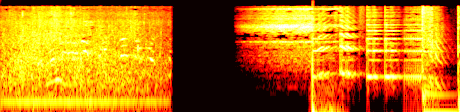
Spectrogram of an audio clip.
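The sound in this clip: Children splashing while bathing in water at a holiday camp in Batken, a dense, hissing wash of splashes mixed with kids' voices that breaks off abruptly partway through.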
